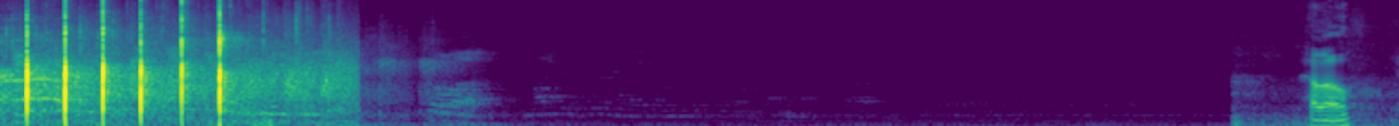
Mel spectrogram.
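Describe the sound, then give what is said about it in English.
Church audience applauding to welcome a guest preacher at St. Peter: a dense patter of clapping with six sharp, loud claps standing out for about three seconds, then silence until a brief voice near the end. “So why don't you give him a nice, warm St. Peter welcome?”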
